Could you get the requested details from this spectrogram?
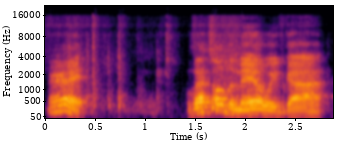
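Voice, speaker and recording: A man's voice: medium pitch, sing-song, a little slow, slight background noise. A man hosting a casual live stream, reading viewer comments and chatting in a laid-back way, laughing often. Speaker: livestream host.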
